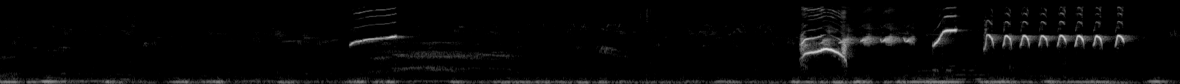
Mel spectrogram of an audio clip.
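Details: Ashy drongo with red eyes in full song: after quiet stretches with low rumbling, a single rising whistle, then a harsh down-arched note, varied chattering notes and a rapid series of seven or eight evenly repeated sharp whistles.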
